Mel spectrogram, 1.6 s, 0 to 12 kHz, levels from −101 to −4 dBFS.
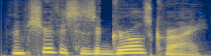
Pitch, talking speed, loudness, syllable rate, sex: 165 Hz, 265 wpm, -16 LUFS, 5.0 syllables/s, male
